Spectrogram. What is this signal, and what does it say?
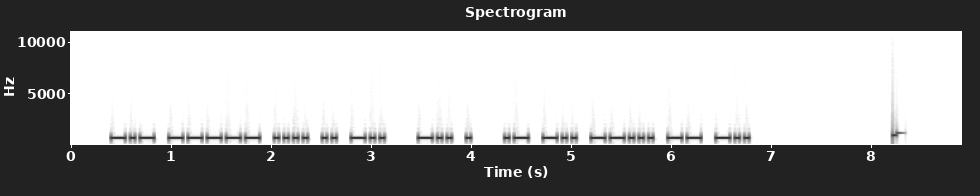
Morse code, heard as a keyed tone, about 25 wpm, 700 Hz. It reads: K0HID DE AD7MD
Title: USA Callsign DE Callsign - 5 Characters - 25wpm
